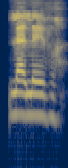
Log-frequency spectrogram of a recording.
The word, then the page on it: la levre: French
